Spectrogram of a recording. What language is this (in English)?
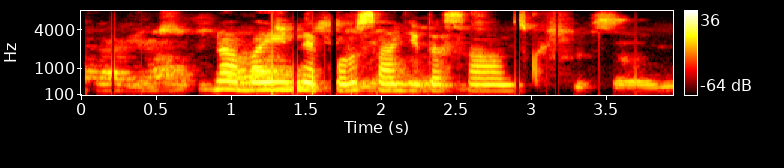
Kinyarwanda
